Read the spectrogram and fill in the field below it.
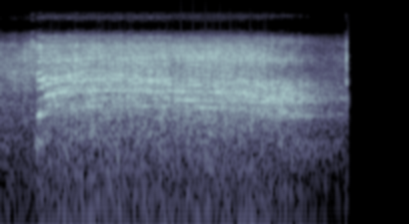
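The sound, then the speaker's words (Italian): A group of third-grade schoolchildren shout a loud "Ciao!" greeting home in unison, a single sustained burst of many young voices lasting a couple of seconds before cutting off abruptly. “Allora adesso un saluto a casa da parte di tutti i bimbi di terza A.”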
